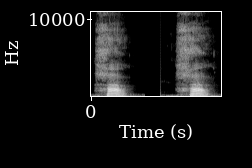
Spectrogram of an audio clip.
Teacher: हा की अदा में अक्सा हलक यानी हलक का जो हिस्सा सीने के साथ मिला हुआ है वहां से अदा होता है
